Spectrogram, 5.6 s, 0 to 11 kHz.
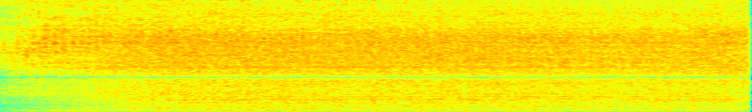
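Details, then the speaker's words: Ranger truck V8 with the coil on a ballast resistor: it fires up and settles into a smooth, even idle with a steady low rumble and no misses; running normally, with good oil pressure. "Ah, it's so nice to hear it running great again right now."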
